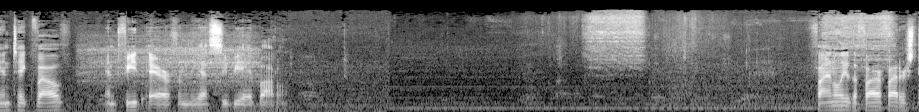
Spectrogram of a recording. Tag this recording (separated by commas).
Speech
